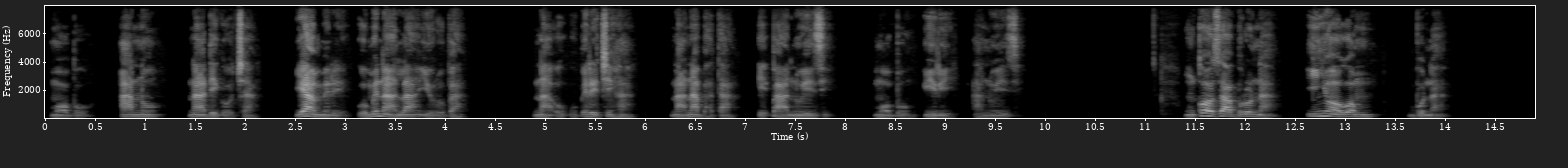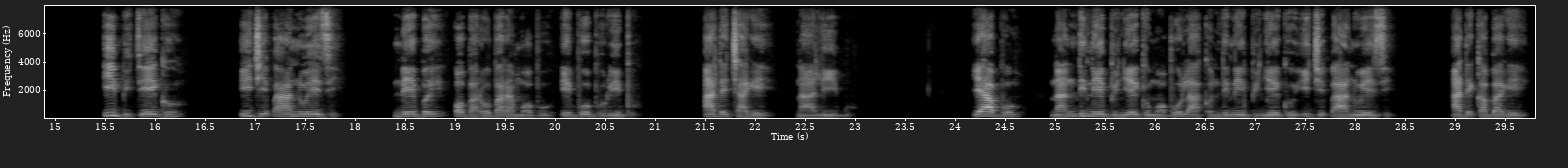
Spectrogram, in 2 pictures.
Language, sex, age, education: Igbo, male, 30-45, tertiary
